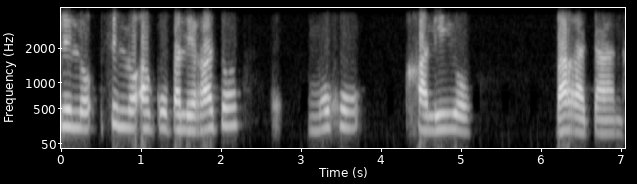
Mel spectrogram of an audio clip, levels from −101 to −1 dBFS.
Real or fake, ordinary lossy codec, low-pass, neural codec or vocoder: real; Opus, 64 kbps; 3.6 kHz; none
